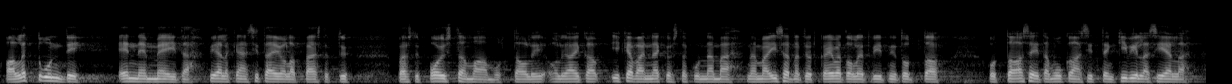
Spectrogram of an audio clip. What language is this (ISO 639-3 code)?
fin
